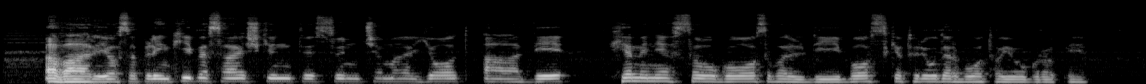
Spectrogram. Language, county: Lithuanian, Alytus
